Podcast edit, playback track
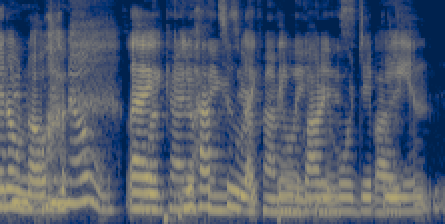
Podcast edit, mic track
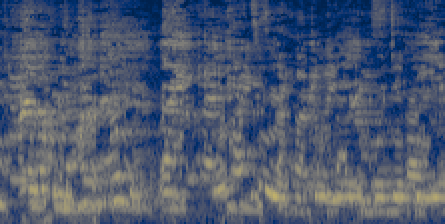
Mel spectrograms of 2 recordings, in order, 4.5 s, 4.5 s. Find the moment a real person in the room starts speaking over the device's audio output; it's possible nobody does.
none

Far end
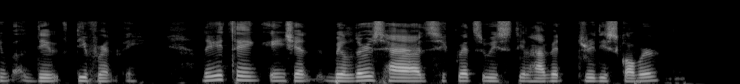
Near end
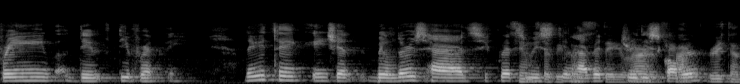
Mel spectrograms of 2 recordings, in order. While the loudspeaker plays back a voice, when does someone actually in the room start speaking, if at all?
5.1 s

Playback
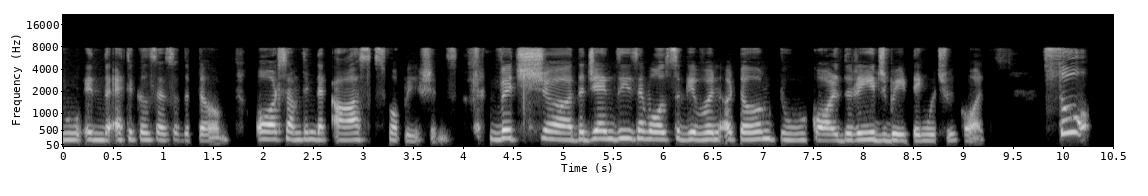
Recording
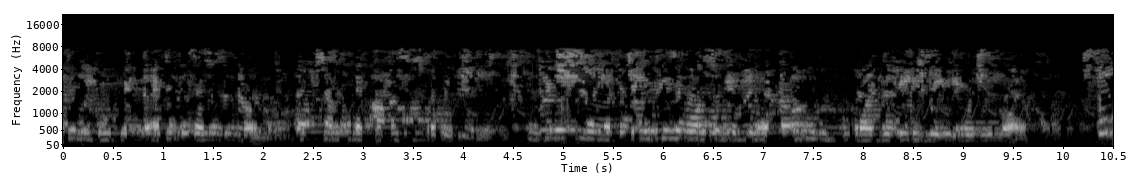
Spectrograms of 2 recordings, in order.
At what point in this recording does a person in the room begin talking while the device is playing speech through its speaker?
none

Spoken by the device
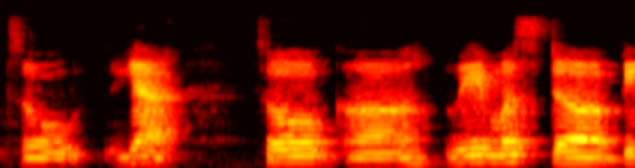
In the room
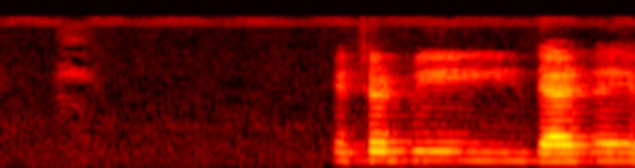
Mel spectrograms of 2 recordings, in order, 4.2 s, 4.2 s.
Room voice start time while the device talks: 2.2 s

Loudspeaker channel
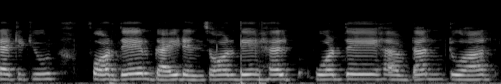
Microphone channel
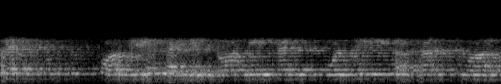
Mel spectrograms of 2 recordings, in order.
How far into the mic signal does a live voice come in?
none

